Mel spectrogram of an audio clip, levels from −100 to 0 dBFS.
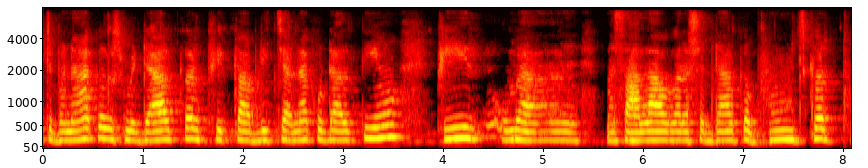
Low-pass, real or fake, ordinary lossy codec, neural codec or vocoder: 7.2 kHz; fake; MP3, 64 kbps; vocoder, 44.1 kHz, 128 mel bands, Pupu-Vocoder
